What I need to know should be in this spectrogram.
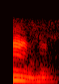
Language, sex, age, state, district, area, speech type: Sanskrit, male, 18-30, Karnataka, Chikkamagaluru, urban, conversation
